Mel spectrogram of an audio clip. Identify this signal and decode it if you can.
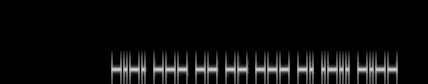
Morse code, heard as a keyed tone, about 40 wpm, 700 Hz. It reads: COMMONLY
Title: LY Suffix - Top 100 Words with Base Words 40wpm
